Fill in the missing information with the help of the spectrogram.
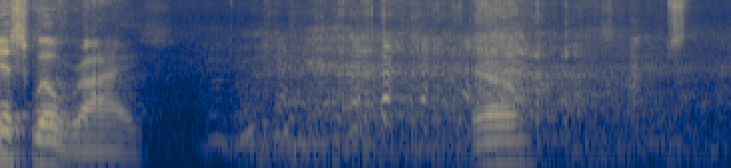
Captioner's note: audience laughing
